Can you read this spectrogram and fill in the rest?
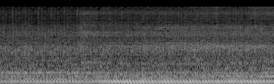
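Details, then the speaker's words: Engine idle with a steady droning whine over it that swells and grows louder as the engine heats up; suspected power steering pump, possibly leaking fluid, to be replaced with a used unit. "hold it right there that noise gets increasingly louder in the car that noise right there super annoying"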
